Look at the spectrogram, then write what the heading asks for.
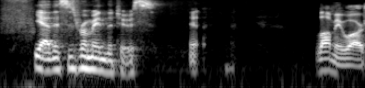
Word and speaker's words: Lamiroir: It is not Lemrar, it is Lamiroir.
